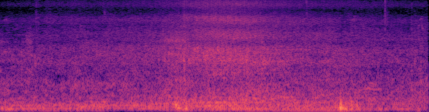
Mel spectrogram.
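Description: Street traffic noise: a steady rush that swells over a couple of seconds in the middle and fades again, a car passing on the road.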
